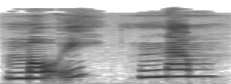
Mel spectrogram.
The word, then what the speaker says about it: mỗi năm: theo đó là từ mỗi năm khi đọc từ này các em lưu ý tiếng 5 chúng ta phát âm là n mỗi năm mời các em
